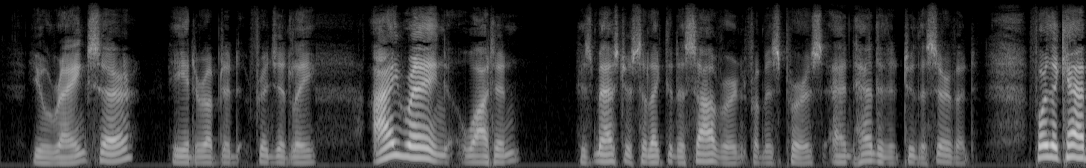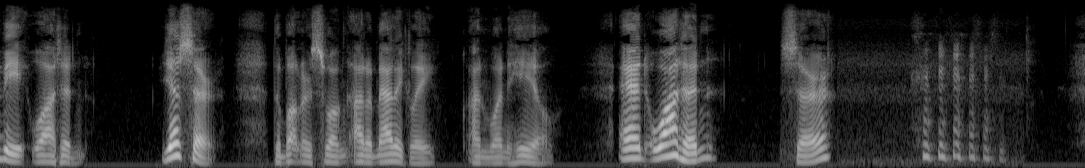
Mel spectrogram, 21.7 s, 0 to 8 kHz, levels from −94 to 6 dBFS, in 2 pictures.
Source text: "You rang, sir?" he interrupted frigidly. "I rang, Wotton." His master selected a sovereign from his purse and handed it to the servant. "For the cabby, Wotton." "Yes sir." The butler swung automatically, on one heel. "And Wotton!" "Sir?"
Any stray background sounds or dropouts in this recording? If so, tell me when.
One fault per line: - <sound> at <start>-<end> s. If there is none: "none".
- laugh at 20.0-20.9 s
